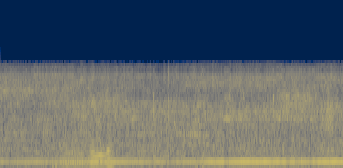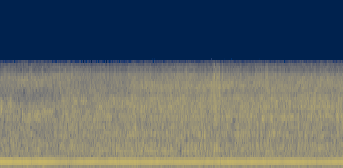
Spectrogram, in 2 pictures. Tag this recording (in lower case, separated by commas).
speech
